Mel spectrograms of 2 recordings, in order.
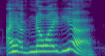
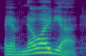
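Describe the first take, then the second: First: High, exasperated "I have no idea"; exasperated exclaim. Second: Said in the usual way. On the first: Real, not acted. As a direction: throw up your hands on "idea".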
